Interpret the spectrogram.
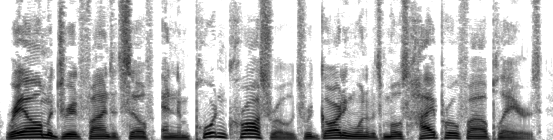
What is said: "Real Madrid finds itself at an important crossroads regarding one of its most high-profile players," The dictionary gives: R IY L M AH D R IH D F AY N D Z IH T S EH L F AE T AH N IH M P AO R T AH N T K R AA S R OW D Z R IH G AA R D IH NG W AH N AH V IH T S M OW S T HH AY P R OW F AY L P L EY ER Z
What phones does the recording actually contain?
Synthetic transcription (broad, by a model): R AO L M AH D R IH D F AY N D Z IH T S EH L F AH N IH M P AO R T N K R AA S R OW D Z R IH G AA R D IH NG W AH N AH V IH T S M OW S T HH AY P R OW F AY L P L EY ER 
